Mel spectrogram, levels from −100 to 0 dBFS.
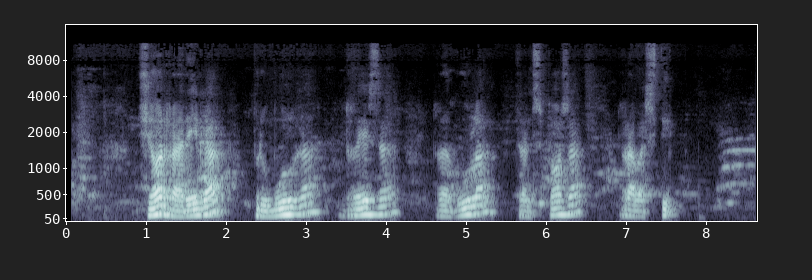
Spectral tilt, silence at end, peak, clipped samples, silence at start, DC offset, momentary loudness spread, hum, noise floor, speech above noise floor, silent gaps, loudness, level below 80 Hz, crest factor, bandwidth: -8 dB/octave; 0 s; 0 dBFS; under 0.1%; 0.05 s; under 0.1%; 21 LU; none; -48 dBFS; 30 dB; none; -19 LUFS; -52 dBFS; 20 dB; 11.5 kHz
